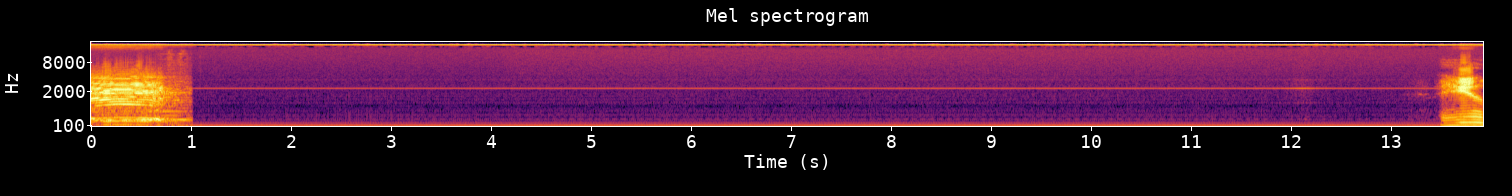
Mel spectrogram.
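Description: A cow moos in short bursts at the start and end, with a steady low hum filling the long gap between.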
